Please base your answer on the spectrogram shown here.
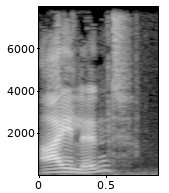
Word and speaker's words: island: solution all right but if i have a word which is island i don't pronounce this as island so s is silent here okay for example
